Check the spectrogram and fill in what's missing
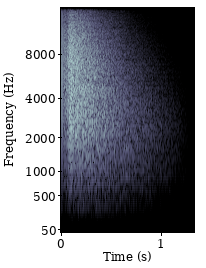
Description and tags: I loaded a slew of random IR files into Kontakt, played them through other IRs and into the Plate140, FairChild670, and Neve1073 plug ins off the UAD card. Then I selected 5 good hits and applied Logic's offline compression and destructive fade envelopes. I loaded them into Space Designer and it produces deep/bright/spacious reverbs.
reverb, uad, convolution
